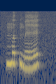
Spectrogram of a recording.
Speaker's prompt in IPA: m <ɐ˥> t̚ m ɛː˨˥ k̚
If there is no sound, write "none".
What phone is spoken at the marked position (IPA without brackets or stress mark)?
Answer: ɐ˥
